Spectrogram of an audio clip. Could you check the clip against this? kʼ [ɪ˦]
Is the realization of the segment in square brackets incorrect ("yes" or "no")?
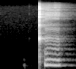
no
